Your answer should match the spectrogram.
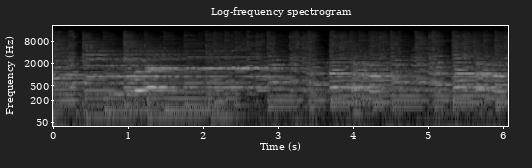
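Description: Harpsichord playing Baroque chamber music: a quick stream of plucked notes over held lower notes.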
